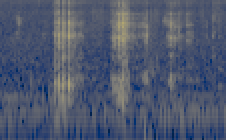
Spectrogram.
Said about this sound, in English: stop chewing in our ears.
